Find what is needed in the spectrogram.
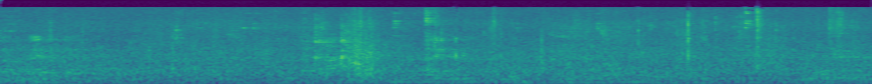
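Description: Steady murmur of a street crowd around a Holy Week float, with a short voice heard about two seconds in.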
